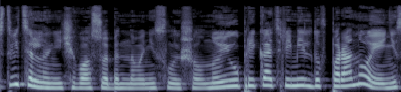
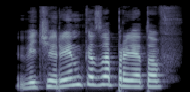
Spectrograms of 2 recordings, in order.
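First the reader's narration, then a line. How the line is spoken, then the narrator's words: Howling from the stage. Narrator (Russian): Взвыло со сцены волосатое создание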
